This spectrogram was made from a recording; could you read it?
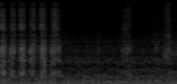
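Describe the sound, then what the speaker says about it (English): A soft rhythmic rubbing as dominoes are wiped with alcohol, several quick back-and-forth strokes, then a quieter continuous wipe, close and faint. "and then I wipe them down with alcohol"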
